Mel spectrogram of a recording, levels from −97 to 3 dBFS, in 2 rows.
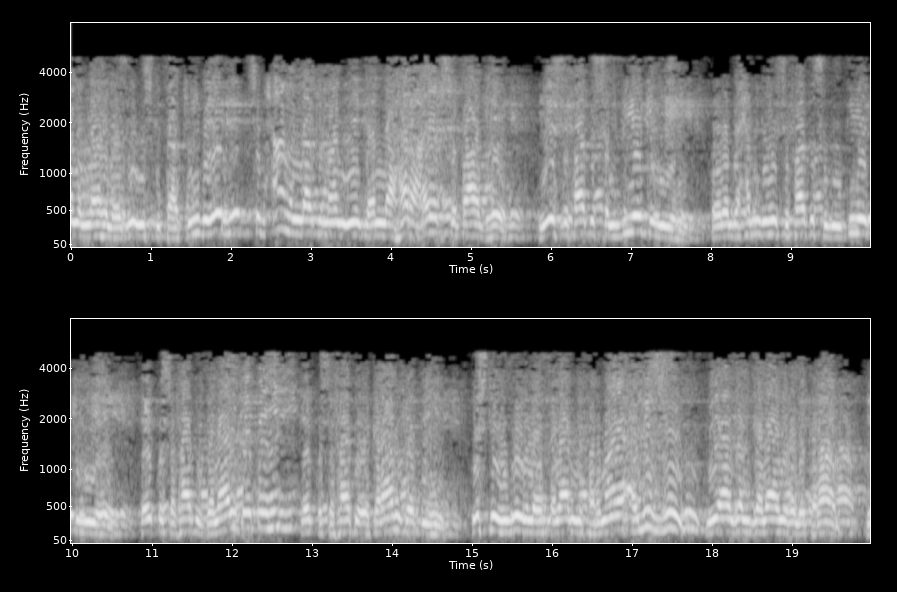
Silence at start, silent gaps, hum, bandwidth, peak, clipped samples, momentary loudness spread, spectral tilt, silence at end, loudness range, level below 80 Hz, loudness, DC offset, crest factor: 0 s; none; none; 5.2 kHz; 0 dBFS; under 0.1%; 4 LU; -12 dB/octave; 0 s; 2 LU; -44 dBFS; -11 LUFS; under 0.1%; 10 dB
